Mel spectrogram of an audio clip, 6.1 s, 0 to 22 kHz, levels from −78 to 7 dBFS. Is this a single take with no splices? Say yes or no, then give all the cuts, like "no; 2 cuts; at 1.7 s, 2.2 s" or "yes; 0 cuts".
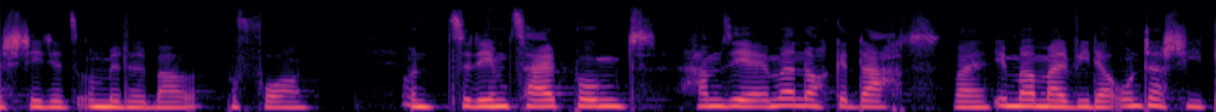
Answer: no; 2 cuts; at 2.0 s, 4.8 s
